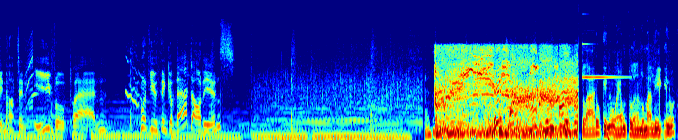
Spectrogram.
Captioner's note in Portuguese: risadas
